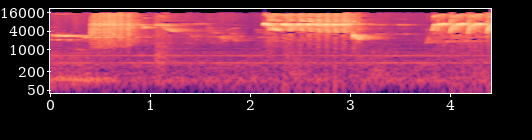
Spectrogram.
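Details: Brown-chested jungle flycatcher delivering 'tembakan' style song in loud bursts: harsh noisy chatter, a shrill high ringing whistle and a falling slur, with quiet pauses between outbursts.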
